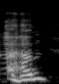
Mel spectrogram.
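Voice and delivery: a prim little throat clear; high fussy ahem. A narrator's reading. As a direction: clear the throat before going posh. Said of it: "clearing my throat".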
